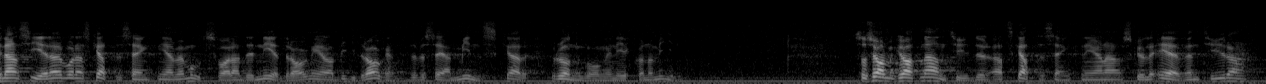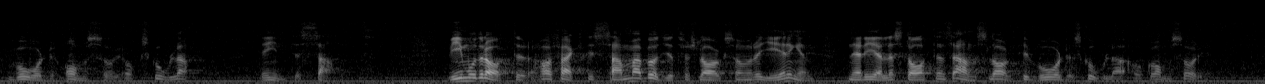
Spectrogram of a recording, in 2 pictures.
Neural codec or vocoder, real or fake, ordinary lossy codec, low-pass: none; real; none; none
